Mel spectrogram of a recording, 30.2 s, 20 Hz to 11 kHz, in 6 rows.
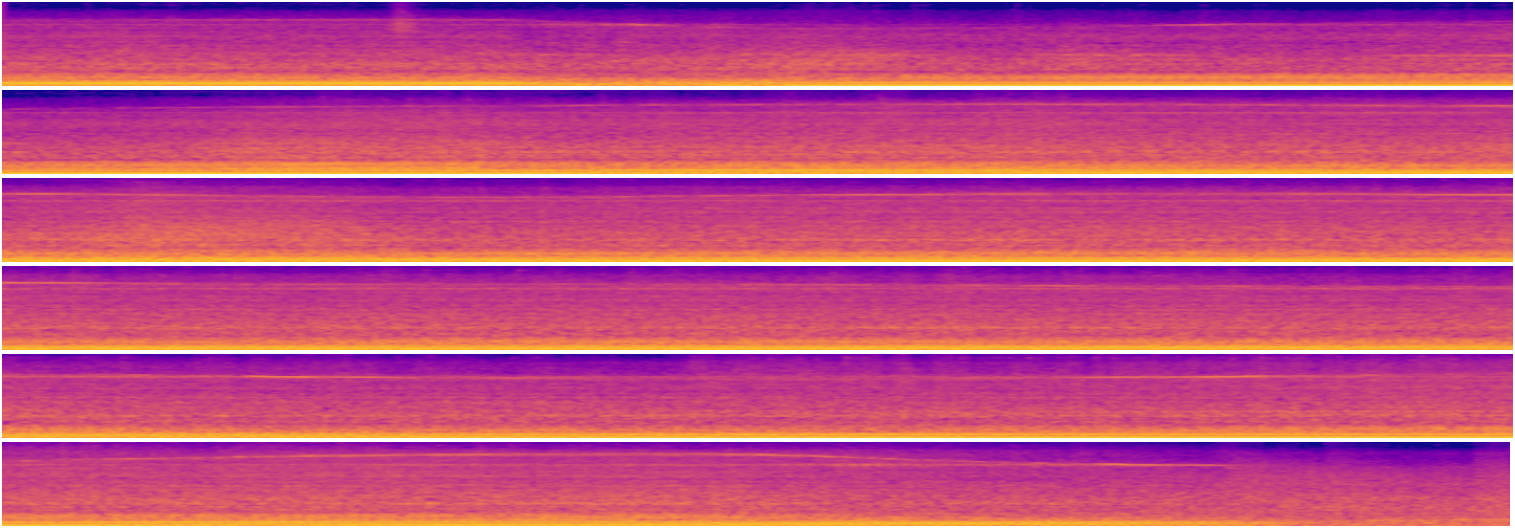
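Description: Cummins ISX inline-six diesel of a Kenworth W900L truck running steadily on the highway, heard from the cab, with a brief dip in its drone about two seconds in. A faint high whistle rises and falls slowly above the engine.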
